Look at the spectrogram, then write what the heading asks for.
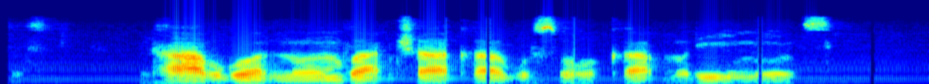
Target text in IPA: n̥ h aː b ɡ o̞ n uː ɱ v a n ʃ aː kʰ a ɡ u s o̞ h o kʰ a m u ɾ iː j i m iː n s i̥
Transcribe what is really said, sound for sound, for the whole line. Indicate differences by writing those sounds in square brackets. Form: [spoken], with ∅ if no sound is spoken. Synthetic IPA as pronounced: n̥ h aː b ɡ o̞ n uː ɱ v a n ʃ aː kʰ a ɡ u s o̞ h o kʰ a m u ɾ iː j i m iː n s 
